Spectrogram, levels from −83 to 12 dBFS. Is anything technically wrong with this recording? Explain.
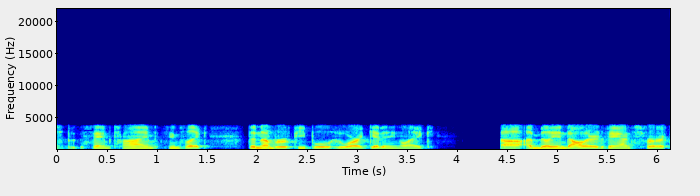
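Yes. A Bluetooth CVSD headset codec affects the whole clip. Each sample is a single up-or-down bit with an adapting step, which fits a 64 kbps link. The speech is confined to 250 Hz to 3.6 kHz, with nothing above 3.8 kHz. Loud bright sounds distort, s sounds turn scratchy, and a granular hiss sits underneath.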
